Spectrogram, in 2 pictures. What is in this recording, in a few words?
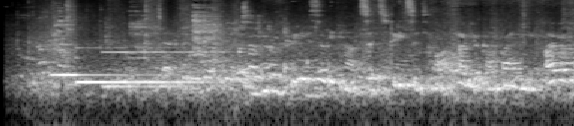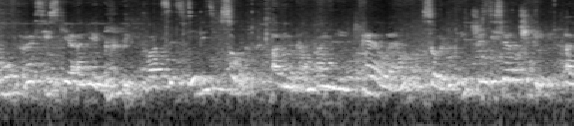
announcement; svo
